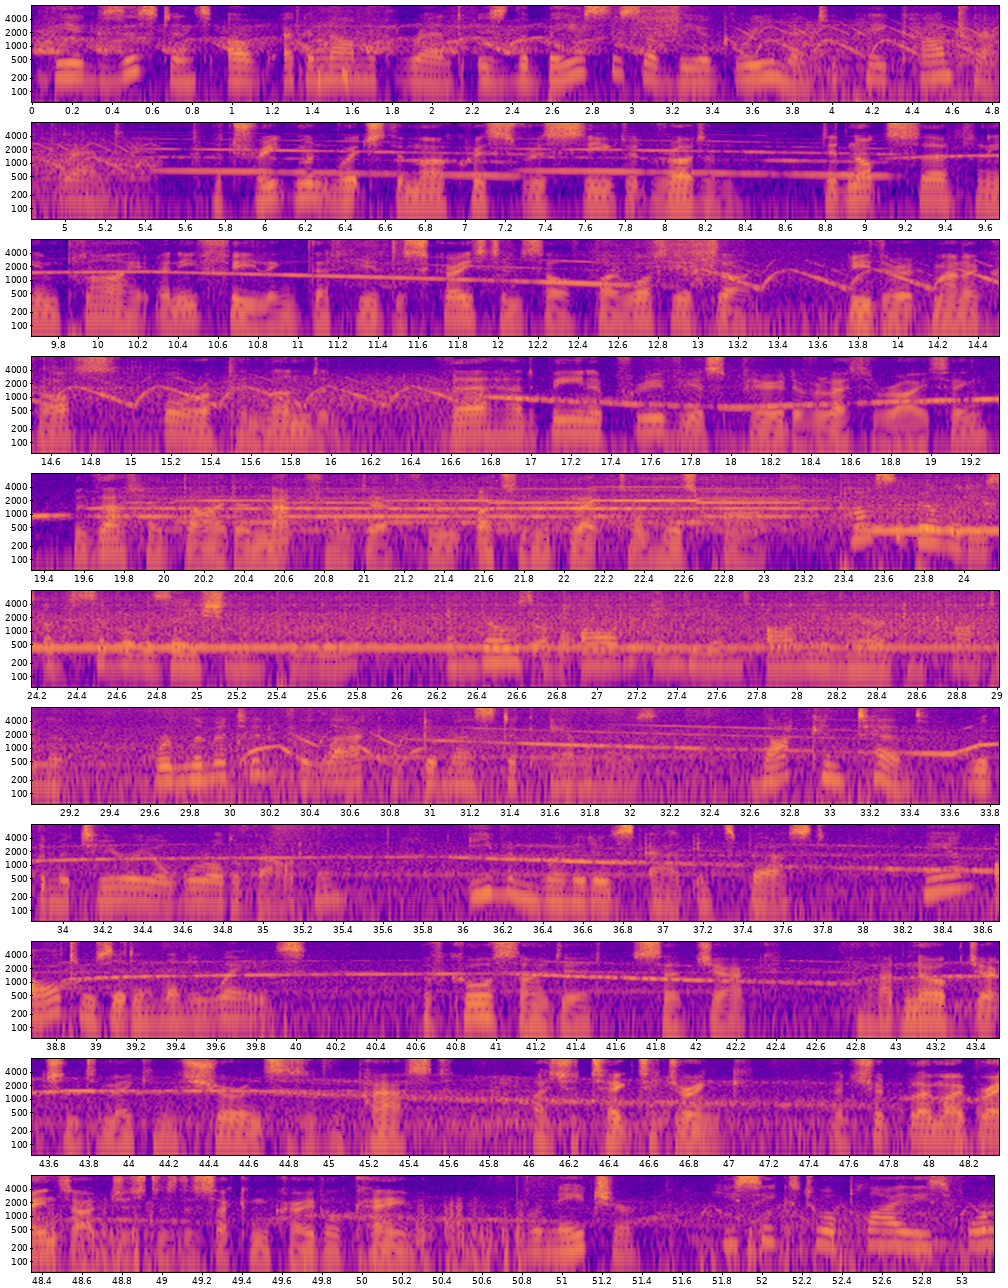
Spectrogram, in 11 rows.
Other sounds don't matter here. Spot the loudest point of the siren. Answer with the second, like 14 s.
24 s.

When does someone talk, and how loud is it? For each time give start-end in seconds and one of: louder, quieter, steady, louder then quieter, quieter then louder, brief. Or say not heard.
0.0-53.1 steady.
